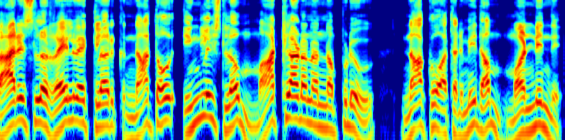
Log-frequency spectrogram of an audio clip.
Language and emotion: Telugu, angry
